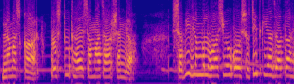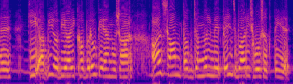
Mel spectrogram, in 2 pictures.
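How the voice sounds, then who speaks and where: A woman acting a formal radio newsreader for a cartoon jungle. Her voice is high and bright, and she announces in bulletin style. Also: unhurried, poor audio.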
